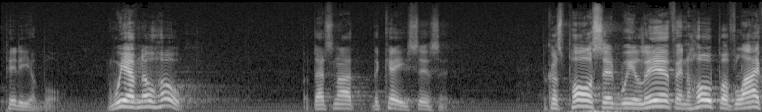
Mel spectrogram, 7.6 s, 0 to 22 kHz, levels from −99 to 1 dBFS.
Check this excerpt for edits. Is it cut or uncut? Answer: cut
